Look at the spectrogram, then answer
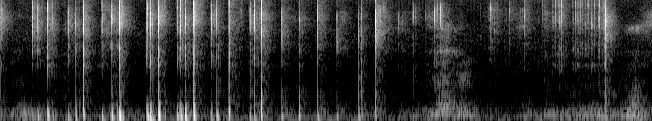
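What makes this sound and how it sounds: Long nails scratch and pluck the teeth of a small, solid, pink plastic wide-tooth comb, producing quick, irregular rattling clicks. Sharp, dry ticks with bright high-end crackle come in dense bursts for the first three seconds, then soften into quieter scratching with a few scattered clicks.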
